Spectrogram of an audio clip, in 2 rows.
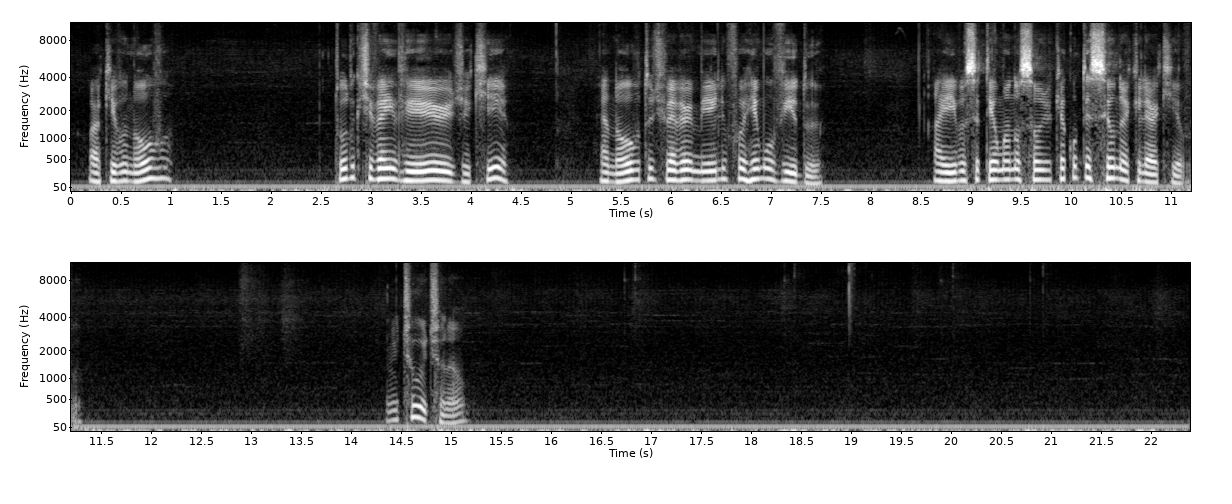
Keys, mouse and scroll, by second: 3.8 click, 14.8 click, 16.7 click, 18.6 click, 20.1 click, 20.8 click.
